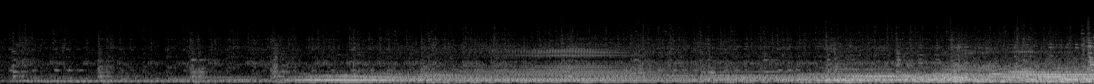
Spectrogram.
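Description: Contemporary chamber ensemble playing sustained, layered pitched chords that swell louder about three seconds in and again near the end, with a few light percussive clicks before the first swell.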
